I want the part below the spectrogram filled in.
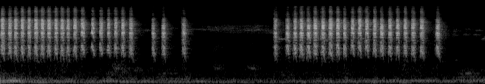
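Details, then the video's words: Caged Village indigobird (Vidua chalybeata) from Bandung, West Java, Indonesia, kept a year and used as a singing tutor. Long machine-gun trills of harsh buzzy notes, broken by a brief thin whistle, then another trill. "Burung Masteran : Village Indigo Gacor"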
